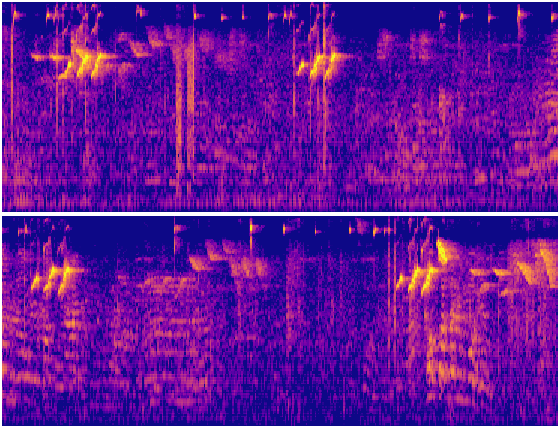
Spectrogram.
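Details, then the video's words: Blue-black grassquit repeating its brief, high, buzzy rising phrase about every three to four seconds, with people talking softly between the phrases. "TIZIU TUI TUÍ"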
